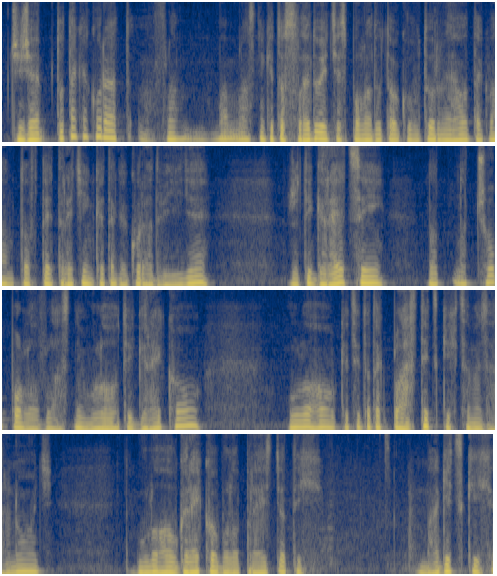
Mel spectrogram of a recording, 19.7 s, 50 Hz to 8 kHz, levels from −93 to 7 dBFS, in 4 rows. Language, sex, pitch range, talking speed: Slovak, male, 105-125 Hz, 145 wpm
